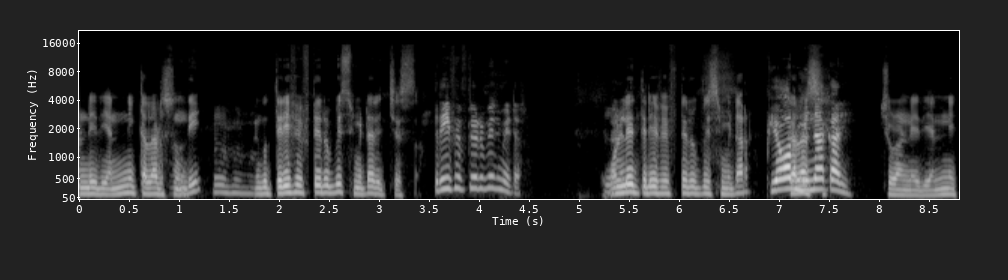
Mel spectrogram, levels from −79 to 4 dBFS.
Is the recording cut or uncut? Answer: cut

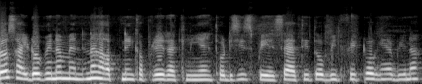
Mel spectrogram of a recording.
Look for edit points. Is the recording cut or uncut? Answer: uncut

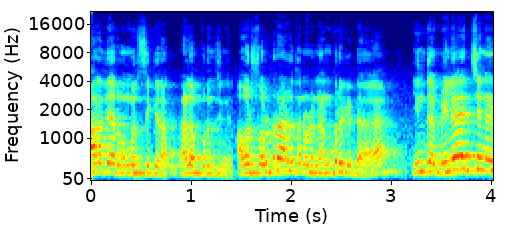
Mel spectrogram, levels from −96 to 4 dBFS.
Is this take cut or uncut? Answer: cut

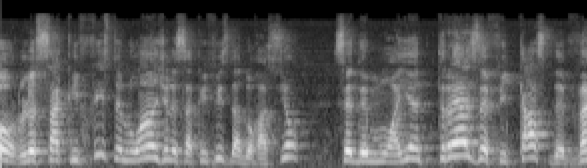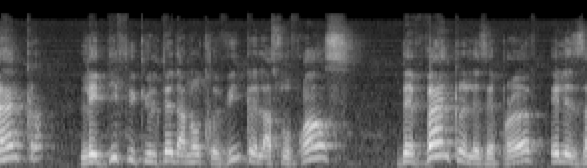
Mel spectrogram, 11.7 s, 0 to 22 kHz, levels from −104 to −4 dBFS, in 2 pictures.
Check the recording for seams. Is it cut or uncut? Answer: cut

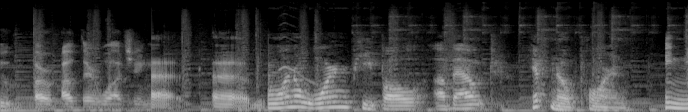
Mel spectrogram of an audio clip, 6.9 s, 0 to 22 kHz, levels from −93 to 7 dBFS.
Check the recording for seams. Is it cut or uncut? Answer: cut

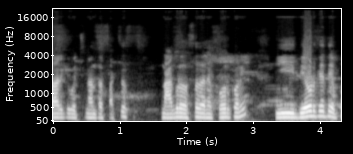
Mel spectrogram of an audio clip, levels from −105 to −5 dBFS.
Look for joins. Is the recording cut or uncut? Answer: uncut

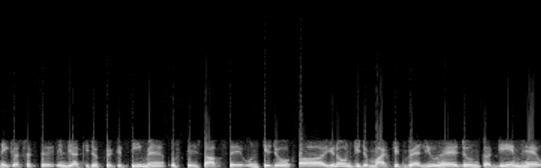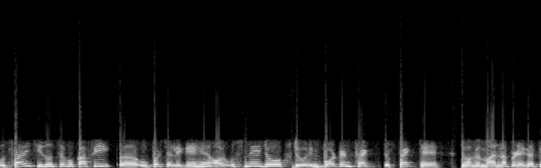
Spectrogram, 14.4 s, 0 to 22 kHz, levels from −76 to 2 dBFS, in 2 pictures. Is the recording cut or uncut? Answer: uncut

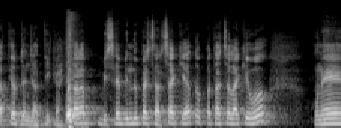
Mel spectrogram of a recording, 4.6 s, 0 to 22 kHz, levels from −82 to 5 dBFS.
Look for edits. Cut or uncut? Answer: cut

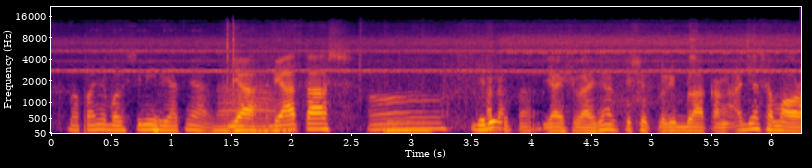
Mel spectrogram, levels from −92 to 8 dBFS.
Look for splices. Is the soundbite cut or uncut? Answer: cut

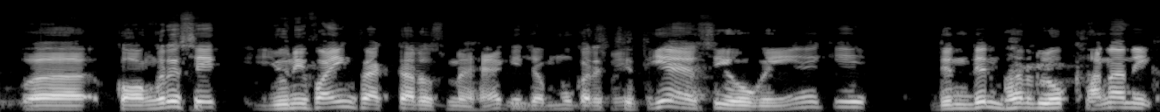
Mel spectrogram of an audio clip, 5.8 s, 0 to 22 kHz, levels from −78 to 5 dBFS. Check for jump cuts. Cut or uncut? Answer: cut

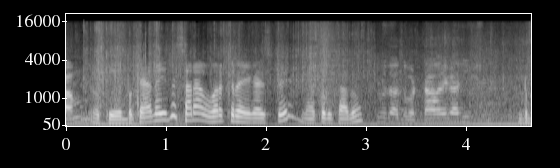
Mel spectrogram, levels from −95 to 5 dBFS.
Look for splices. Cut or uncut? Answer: cut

